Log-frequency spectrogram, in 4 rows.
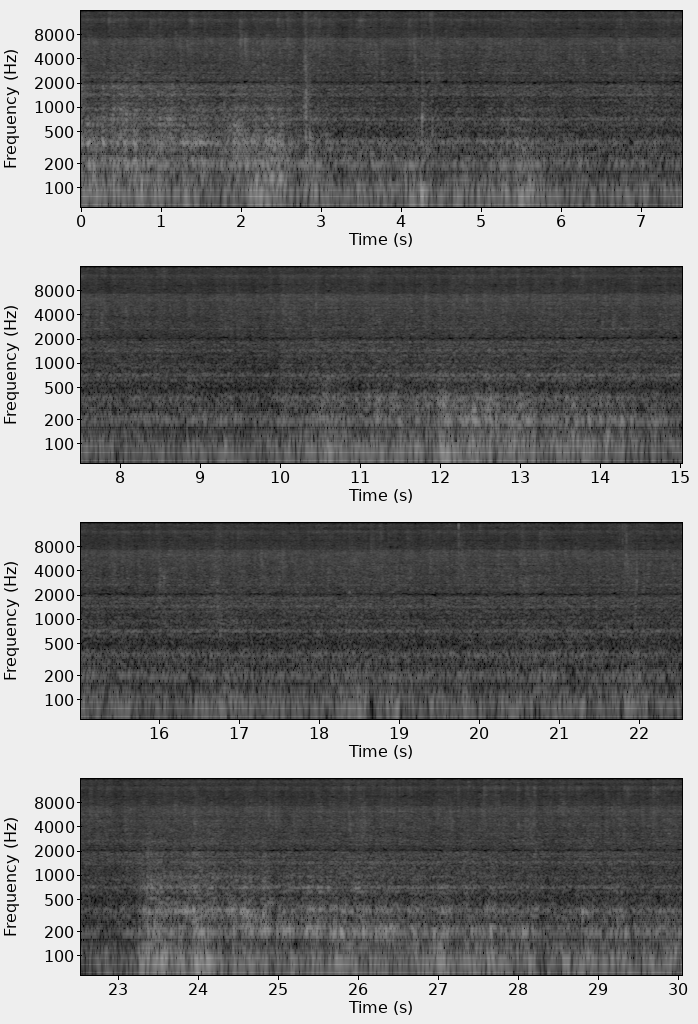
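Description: A low, steady rumble that gets louder about 23 seconds in.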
